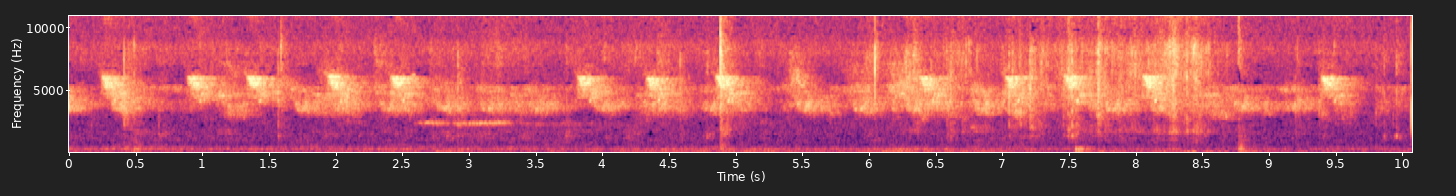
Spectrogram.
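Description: Faint, repeated high chirps of a small bird, about two a second, each dropping slightly in pitch.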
